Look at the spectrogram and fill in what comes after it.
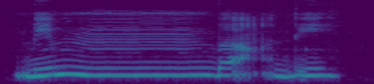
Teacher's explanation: Jadi nun sukun ini masuk berbunyi ba, dimasukkan ke huruf ba berbunyi huruf mim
